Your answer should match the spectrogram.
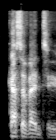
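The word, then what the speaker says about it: Cassavetes: And this is where we get Nick Kazvantes here, if I'm pronouncing his Cavventis.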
